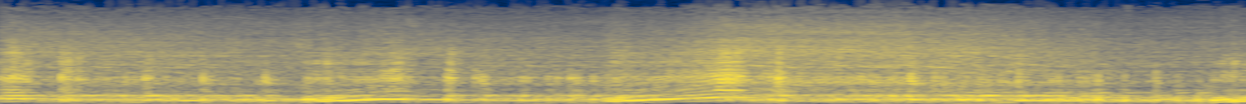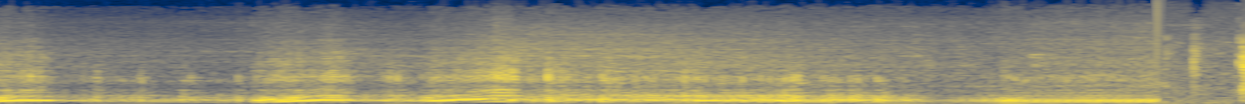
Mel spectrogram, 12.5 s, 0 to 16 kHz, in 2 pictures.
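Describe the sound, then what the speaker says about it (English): Stock-exhaust 2024 BMW G80 M3 with an IRL valve controller, revved repeatedly in several rising bursts that settle back to a deep idle with burbles, loud and close, no talking. "I'm gonna do a couple more revs because that thing is addicting."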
